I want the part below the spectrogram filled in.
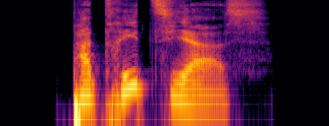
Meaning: genitive singular of Patrizier
- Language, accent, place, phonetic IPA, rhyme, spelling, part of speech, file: German, Germany, Berlin, [paˈtʁiːt͡si̯ɐs], -iːt͡si̯ɐs, Patriziers, noun, De-Patriziers.ogg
